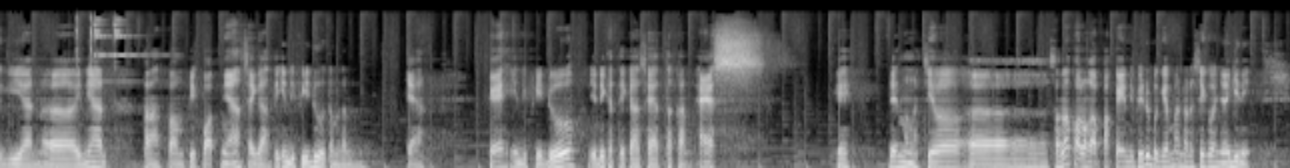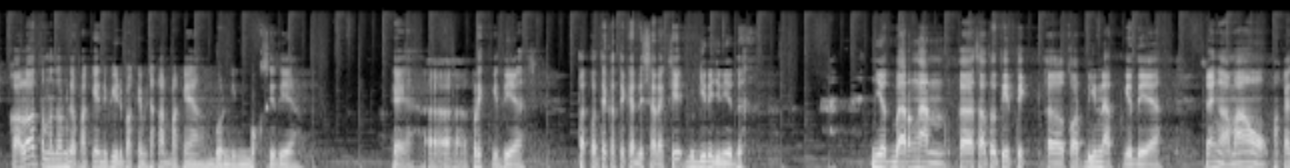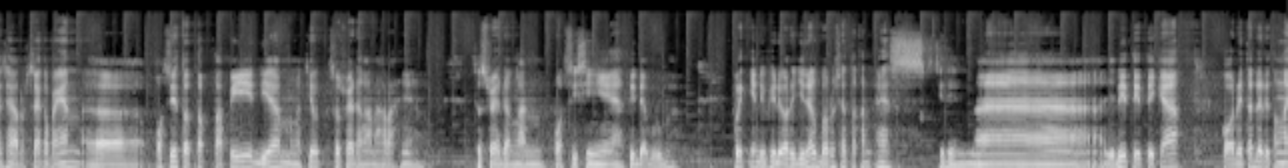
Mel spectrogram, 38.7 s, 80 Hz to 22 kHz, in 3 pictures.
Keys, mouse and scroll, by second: 11.8-13.4 right drag, 13.4-17.4 drag, 24.3-26.4 right drag, 26.4-33.5 drag, 37.5 click.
